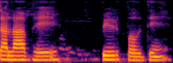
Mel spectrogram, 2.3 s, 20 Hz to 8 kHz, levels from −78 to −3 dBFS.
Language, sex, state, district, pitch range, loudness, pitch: Hindi, female, Uttar Pradesh, Ghazipur, 175-195 Hz, -18 LUFS, 185 Hz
